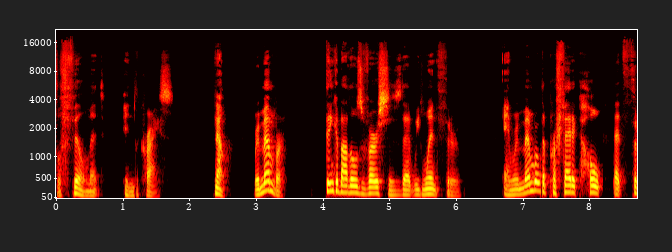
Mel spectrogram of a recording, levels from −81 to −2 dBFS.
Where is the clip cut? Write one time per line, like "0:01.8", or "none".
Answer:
0:01.2
0:04.4
0:05.5
0:07.3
